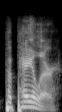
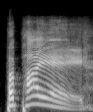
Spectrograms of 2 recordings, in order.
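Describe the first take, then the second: First: The name ends with an 'ler' sound. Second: The name ends with a 'yay' sound. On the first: The speaker calls it wrong. "I always read it as papaler" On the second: The speaker calls it right. "but it's papai papaye"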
